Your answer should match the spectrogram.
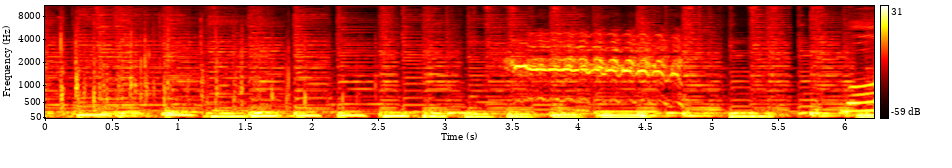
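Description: Instrumental song intro with horse sound effects: hooves clip-clopping over a bass line, and a horse whinnying with a wavering, falling call about halfway through.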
